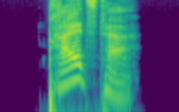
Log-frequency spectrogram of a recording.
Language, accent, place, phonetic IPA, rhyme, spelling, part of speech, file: German, Germany, Berlin, [ˈpʁalstɐ], -alstɐ, prallster, adjective, De-prallster.ogg
- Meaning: inflection of prall: 1. strong/mixed nominative masculine singular superlative degree 2. strong genitive/dative feminine singular superlative degree 3. strong genitive plural superlative degree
